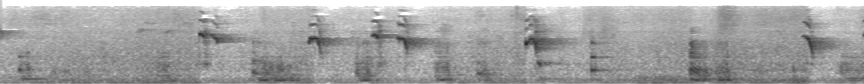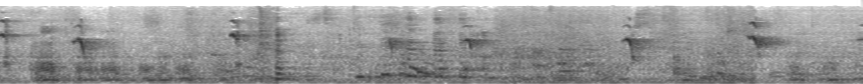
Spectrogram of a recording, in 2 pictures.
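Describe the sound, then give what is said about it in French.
An otter gives a rapid, irregular series of shrill, high-pitched whistles and squeaky chirps, some sharp and piercing, over a low steady hum. “La loutre, mammifère carnivore semi-aquatique, aux pattes palmées, mangeur de poissons, devenu rare, car il est activement chassé pour sa fourrure, son sifflement est strident.”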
